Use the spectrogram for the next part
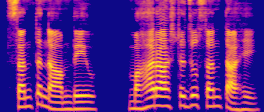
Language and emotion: Sindhi, neutral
